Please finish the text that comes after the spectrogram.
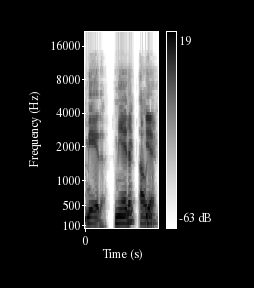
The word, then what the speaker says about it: Maeda: Mieta. Mieta? Oh, Yeah. you got it with a little accent. You say it the right way. I'm like Maeda, right?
